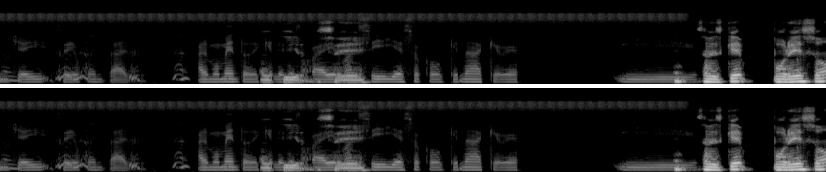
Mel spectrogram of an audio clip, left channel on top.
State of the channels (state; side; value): identical; both; correlation 1.00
